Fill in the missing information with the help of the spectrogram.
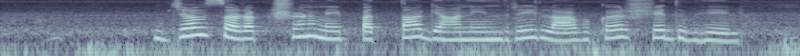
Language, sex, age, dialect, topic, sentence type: Maithili, female, 25-30, Southern/Standard, agriculture, statement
